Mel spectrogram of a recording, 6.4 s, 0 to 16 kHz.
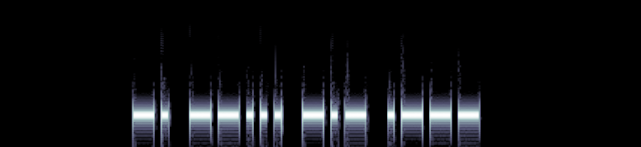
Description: Morse code, heard as a keyed tone, about 20 wpm, 700 Hz. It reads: N7KJ
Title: Speed Racing - USA Call Signs 17wpm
